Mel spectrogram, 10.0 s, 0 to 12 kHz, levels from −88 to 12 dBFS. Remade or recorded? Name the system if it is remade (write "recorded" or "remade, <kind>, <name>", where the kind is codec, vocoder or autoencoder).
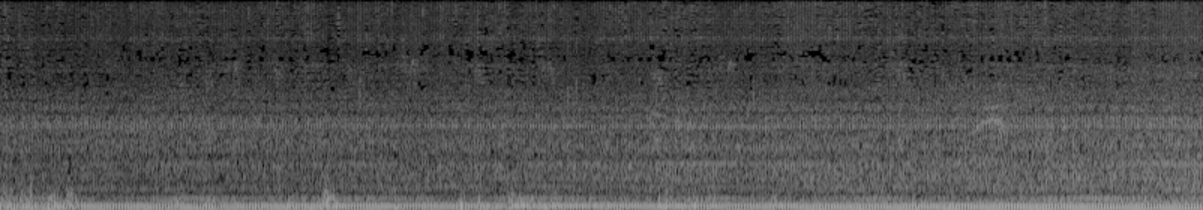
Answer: recorded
